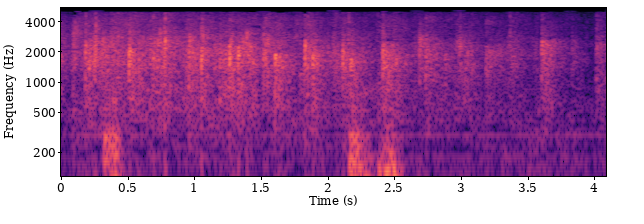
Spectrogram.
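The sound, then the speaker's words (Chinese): An audience claps steadily for about four seconds, a dense, even patter of many hands with no clear breaks, holding at a moderate level throughout. “掌声鼓励一下吧，来。”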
